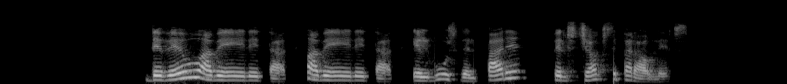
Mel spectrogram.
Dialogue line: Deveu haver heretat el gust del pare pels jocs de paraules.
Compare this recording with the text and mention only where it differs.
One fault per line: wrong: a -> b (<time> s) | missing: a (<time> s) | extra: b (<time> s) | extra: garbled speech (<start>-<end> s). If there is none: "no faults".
extra: haver heretat (3.1 s)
